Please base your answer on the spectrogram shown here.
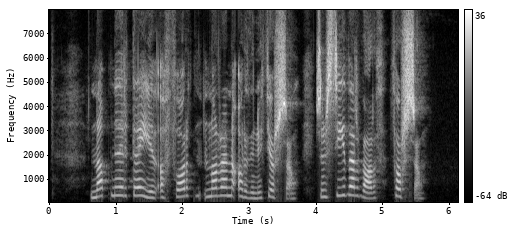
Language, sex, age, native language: Icelandic, female, 20-29, Icelandic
